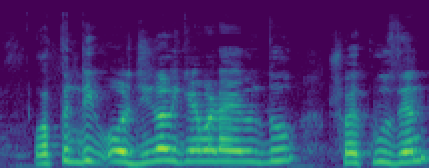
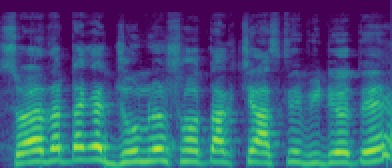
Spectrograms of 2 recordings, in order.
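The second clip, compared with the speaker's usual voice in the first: hype announcement; 6 dB louder than usual. Real, not acted. Vlogger announcing the headline deal.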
